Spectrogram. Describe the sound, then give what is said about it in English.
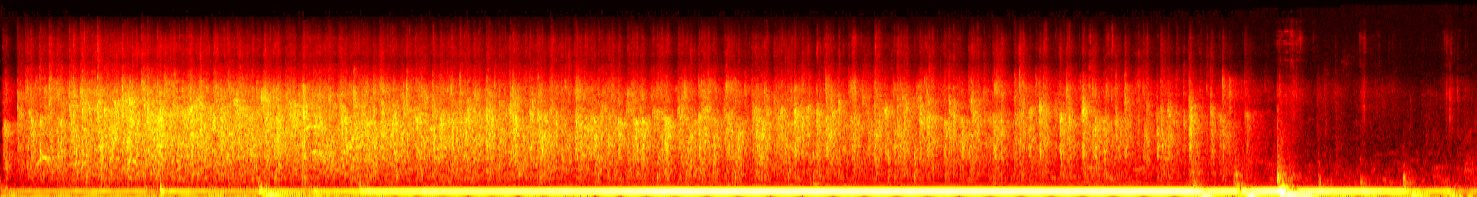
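A crowd applauds in a dense, steady wash of many hands clapping for about fifteen seconds, then tapers off quickly, leaving a low steady hum underneath. “All right, so first of all, before we clap for everyone, can we get another round of applause for the undergraduates who read?”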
